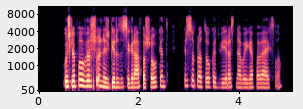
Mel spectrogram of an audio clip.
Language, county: Lithuanian, Kaunas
